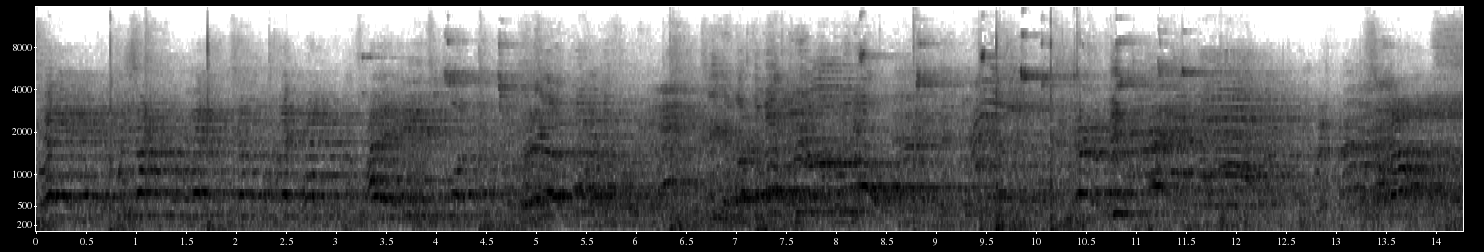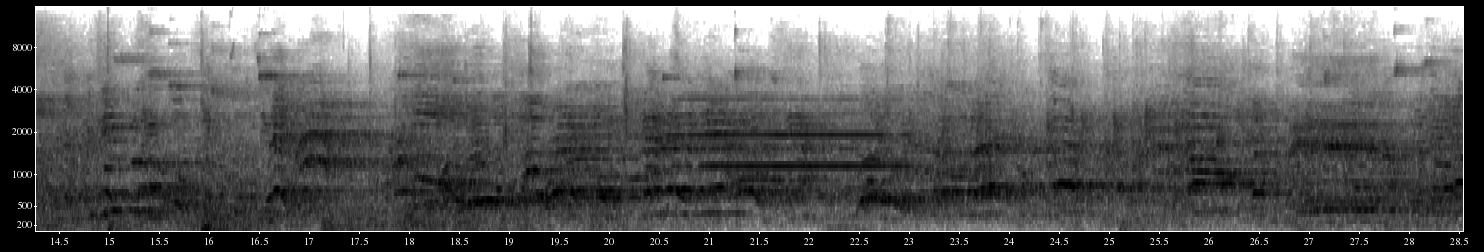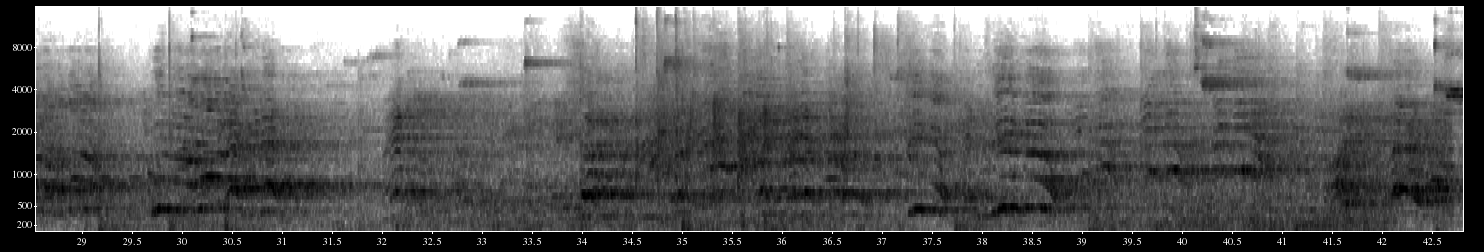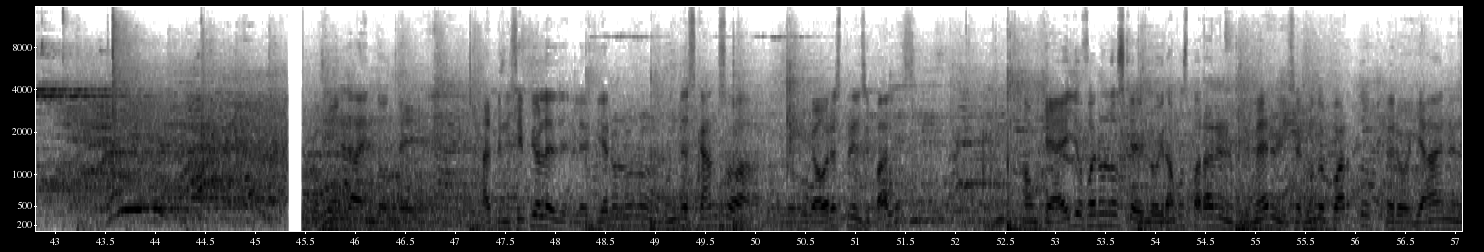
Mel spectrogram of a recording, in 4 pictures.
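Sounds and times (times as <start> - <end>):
players and spectators calling out: 0.0 - 57.0.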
